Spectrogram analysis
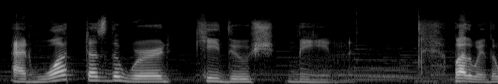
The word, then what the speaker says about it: kiddush: Put the word together and you get the Hebrew word kiddush. Mitsuyan, kiddush. And what does the word kiddush mean?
